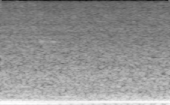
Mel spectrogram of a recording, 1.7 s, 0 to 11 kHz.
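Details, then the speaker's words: 1990 Jaguar XJS V12 with dead fuel injectors, heard at the exhaust before injector replacement: a smooth, deep, even rumble with no missing beats; this bank fires cleanly, while the left-hand bank misses badly. "The easiest way is to come down to the exhaust, and this one just purring"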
